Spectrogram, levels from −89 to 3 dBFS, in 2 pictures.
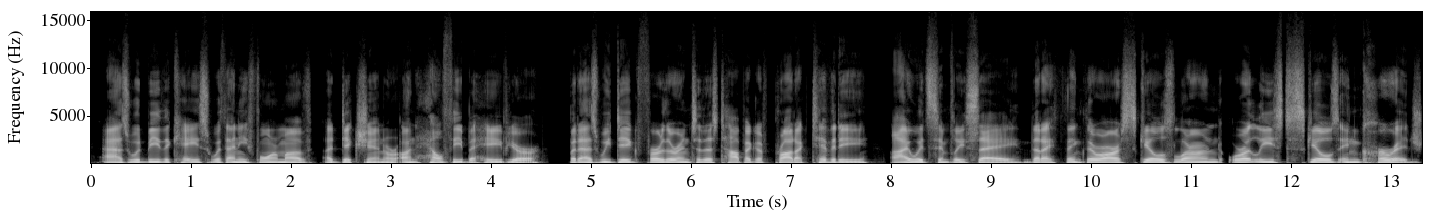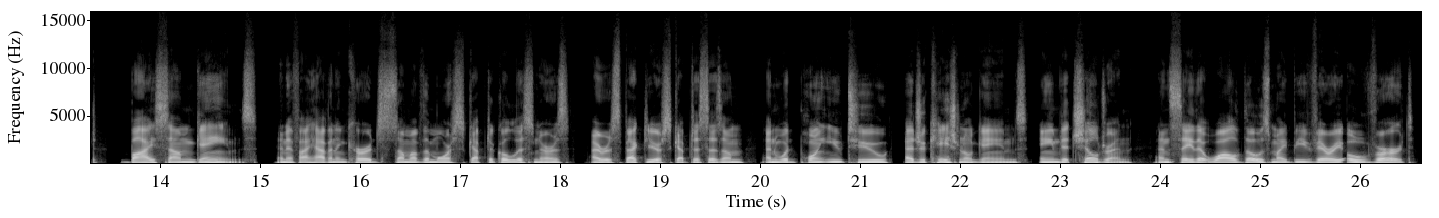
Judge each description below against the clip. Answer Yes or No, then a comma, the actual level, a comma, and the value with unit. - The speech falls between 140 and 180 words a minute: Yes, average, 170 wpm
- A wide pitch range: No, average, 4.3 semitones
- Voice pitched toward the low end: Yes, low, 105 Hz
